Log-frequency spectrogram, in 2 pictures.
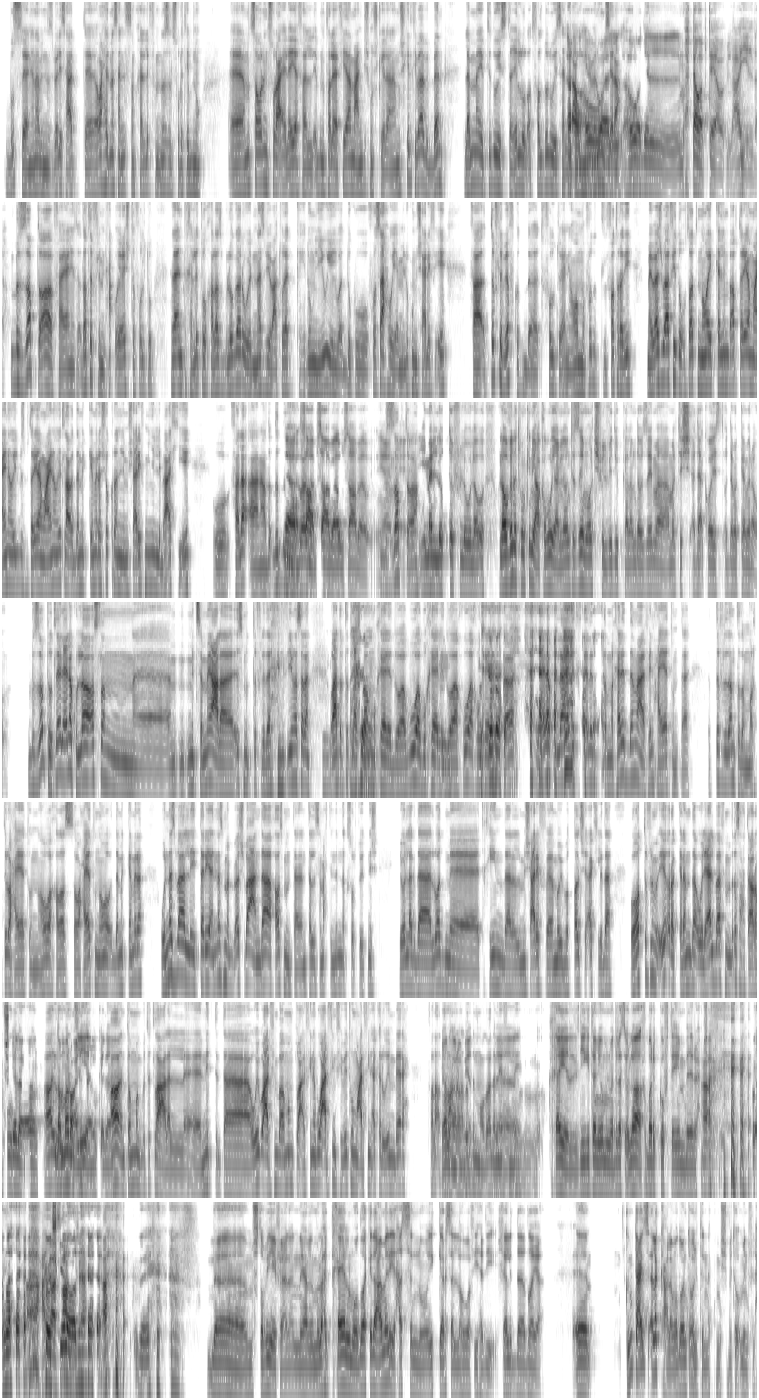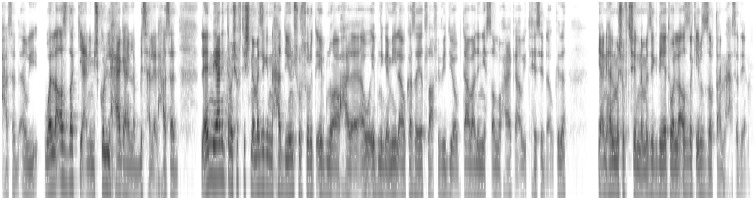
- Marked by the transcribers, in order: in English: "blogger"; chuckle; laugh; laugh; laugh; laughing while speaking: "مشكلة والله"; laugh; chuckle
- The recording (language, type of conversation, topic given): Arabic, podcast, ليه بنختار نعرض حاجات ونخفي حاجات تانية على الإنترنت؟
